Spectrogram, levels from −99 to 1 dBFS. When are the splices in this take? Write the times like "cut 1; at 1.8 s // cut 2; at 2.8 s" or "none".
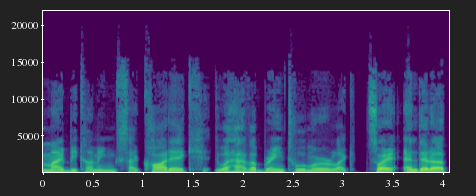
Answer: cut 1; at 1.6 s // cut 2; at 3.1 s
